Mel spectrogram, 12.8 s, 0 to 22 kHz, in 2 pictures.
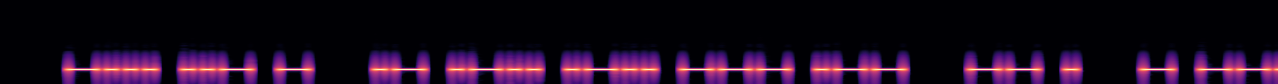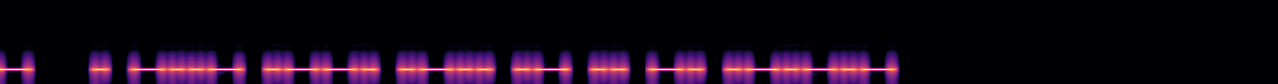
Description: Morse code, heard as a keyed tone, about 25 wpm, 700 Hz. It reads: BUT ALLOW ME TO EXPLAIN.
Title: Sentences from Top 1100 Words 25wpm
